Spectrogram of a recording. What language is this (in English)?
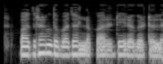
Pashto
